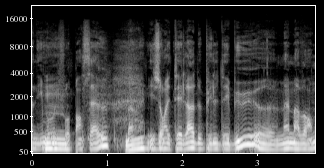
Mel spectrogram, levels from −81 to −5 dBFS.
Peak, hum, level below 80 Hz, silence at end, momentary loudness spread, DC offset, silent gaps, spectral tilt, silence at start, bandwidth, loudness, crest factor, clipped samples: 0 dBFS; none; -38 dBFS; 0 s; 6 LU; under 0.1%; none; -7 dB/octave; 0 s; 14 kHz; -14 LUFS; 14 dB; under 0.1%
